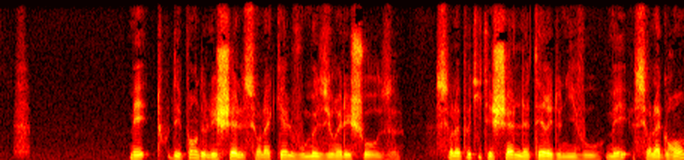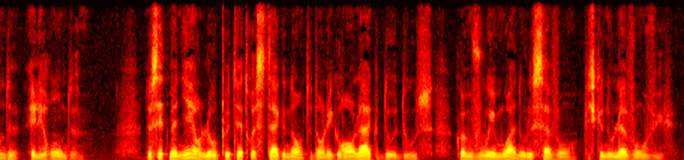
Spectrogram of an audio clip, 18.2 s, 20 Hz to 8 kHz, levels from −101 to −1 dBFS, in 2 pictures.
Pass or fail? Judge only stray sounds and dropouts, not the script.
pass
